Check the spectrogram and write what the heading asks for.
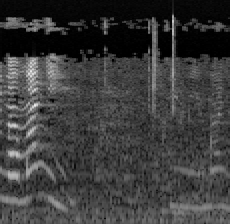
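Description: A young child's short, high-pitched wordless vocal sound that rises and falls, a little like a meow, followed near the end by a second, lower one.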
